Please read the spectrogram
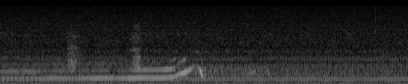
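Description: A long, low animal call that holds its pitch and slowly rises, then sweeps sharply upward and cuts off about two seconds in.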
